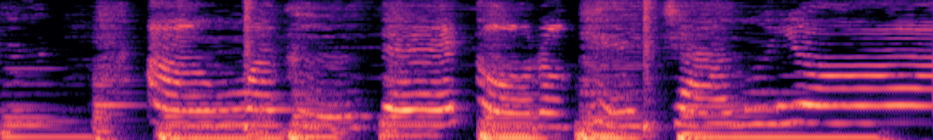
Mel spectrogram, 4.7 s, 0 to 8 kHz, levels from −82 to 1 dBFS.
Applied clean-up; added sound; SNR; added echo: classical method WPE with log-MMSE.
